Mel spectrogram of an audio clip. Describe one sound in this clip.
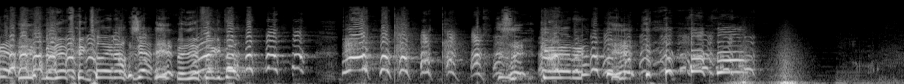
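A young man talks and laughs loudly into a microphone.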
